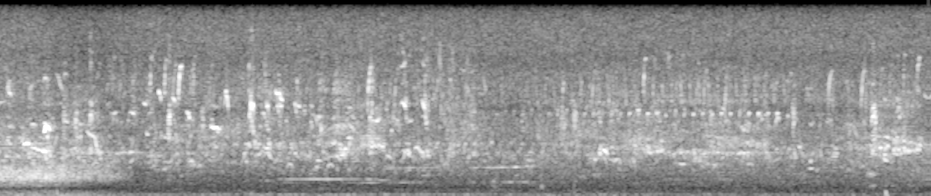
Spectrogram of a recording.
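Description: Faint songbirds chirping, many short scattered calls, over a low steady background rumble.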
